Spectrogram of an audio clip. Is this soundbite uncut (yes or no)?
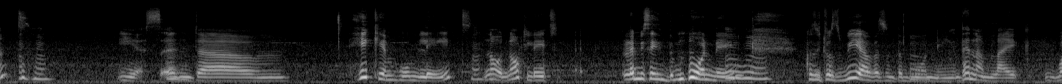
yes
